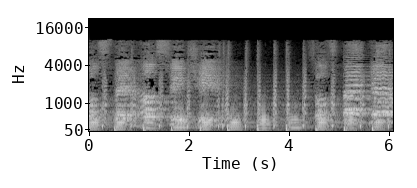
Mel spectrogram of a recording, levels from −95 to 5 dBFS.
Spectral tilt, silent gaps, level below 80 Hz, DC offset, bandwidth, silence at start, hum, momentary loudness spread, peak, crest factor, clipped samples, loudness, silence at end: -4 dB/octave; none; -34 dBFS; under 0.1%; 11 kHz; 0 s; none; 9 LU; 0 dBFS; 18 dB; under 0.1%; -19 LUFS; 0 s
